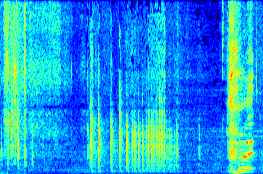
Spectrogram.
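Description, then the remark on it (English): A quick burst of rattling clicks as dice are rolled for a perception check in a tabletop role-playing game, tumbling and clattering across a surface for under a second, followed by a short, rising vocal exclamation. “Roll a perception for me, everybody.”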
